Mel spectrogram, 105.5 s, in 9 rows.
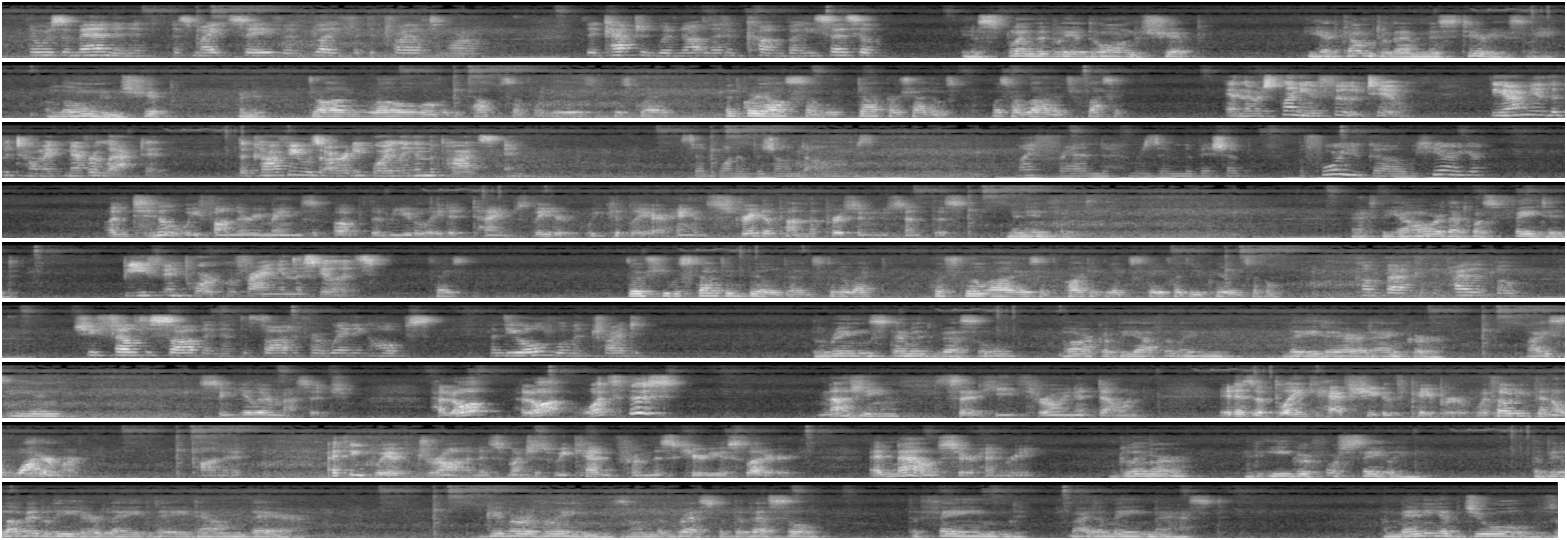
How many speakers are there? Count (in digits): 6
